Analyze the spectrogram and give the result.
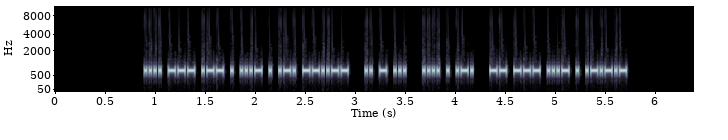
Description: Morse code, heard as a keyed tone, about 50 wpm, 700 Hz. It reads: HOWEVER, ITS HER MOVE.
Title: Sentences from Top 1000 Words - Review Part 1 - 50wpm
